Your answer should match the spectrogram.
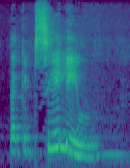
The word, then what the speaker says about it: takipsilim: from our page and ----- let's do some pronunciation review. So, let's start! To say nightfall in Tagalog, takipsilim.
